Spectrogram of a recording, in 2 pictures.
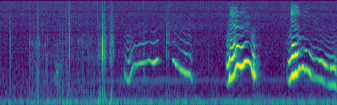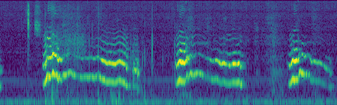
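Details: Fussing five-day-old Labrador Retriever puppies of field lineage at the start of nursing, early afternoon; a run of about eight bright, arched whines, each swooping up and down, spaced roughly a second apart over a faint steady hum.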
